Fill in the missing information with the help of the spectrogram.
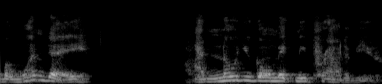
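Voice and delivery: usual speaking voice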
